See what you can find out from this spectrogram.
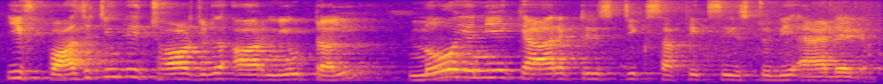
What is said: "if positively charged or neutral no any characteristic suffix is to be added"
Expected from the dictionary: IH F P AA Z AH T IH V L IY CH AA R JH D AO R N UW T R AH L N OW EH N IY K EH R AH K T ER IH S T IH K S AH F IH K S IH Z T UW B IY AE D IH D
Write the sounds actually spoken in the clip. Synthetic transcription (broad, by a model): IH F P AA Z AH T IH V L IY CH AA R JH D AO R N UW T R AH L N OW EH N IY K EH R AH K T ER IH S T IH K S AH F IH K S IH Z T UW B IY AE D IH D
